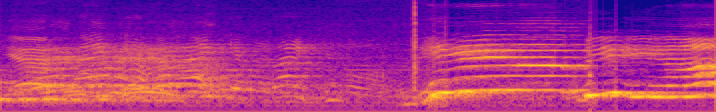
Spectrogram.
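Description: Voices in a church: overlapping voices and a fading held note, then about two-thirds of the way in a woman's voice slides up into a long held sung note through a microphone.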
